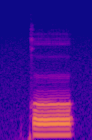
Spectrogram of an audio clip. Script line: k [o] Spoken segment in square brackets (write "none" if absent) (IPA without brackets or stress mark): o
